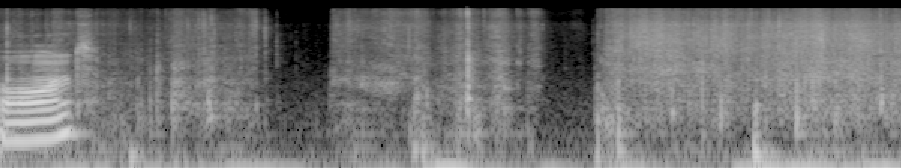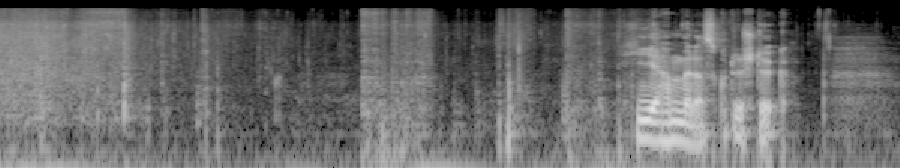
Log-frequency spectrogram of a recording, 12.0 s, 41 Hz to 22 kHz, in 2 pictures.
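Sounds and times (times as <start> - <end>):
bubble wrap crinkling: 4.0 - 10.3.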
